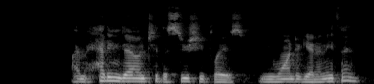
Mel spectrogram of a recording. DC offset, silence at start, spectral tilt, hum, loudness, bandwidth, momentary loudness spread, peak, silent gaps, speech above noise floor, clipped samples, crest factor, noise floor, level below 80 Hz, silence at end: under 0.1%; 0.7 s; -6 dB/octave; none; -29 LUFS; 15.5 kHz; 11 LU; -14 dBFS; none; 53 dB; under 0.1%; 16 dB; -81 dBFS; -64 dBFS; 0.15 s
